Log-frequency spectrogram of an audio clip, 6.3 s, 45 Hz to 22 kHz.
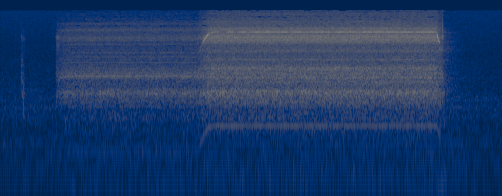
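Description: DeWalt DCS377 Atomic 20V brushless compact band saw running unloaded with its cover open. It starts at a lower speed, then speeds up with a short rising whine about two and a half seconds in, runs steady, and cuts off suddenly near the end.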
